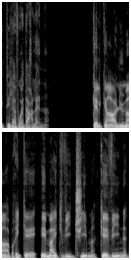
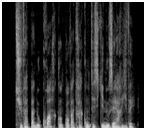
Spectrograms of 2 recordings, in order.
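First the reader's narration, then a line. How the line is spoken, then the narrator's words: Tense voice. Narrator (French): commença Dale Stewart d'une voix tendue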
